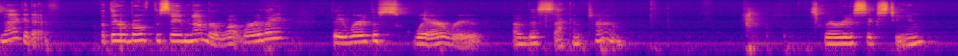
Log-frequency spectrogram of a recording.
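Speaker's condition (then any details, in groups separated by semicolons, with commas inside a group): No condition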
